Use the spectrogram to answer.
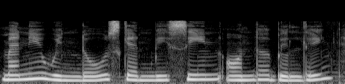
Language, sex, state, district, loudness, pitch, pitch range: English, female, Assam, Kamrup Metropolitan, -13 LUFS, 210 Hz, 195-225 Hz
